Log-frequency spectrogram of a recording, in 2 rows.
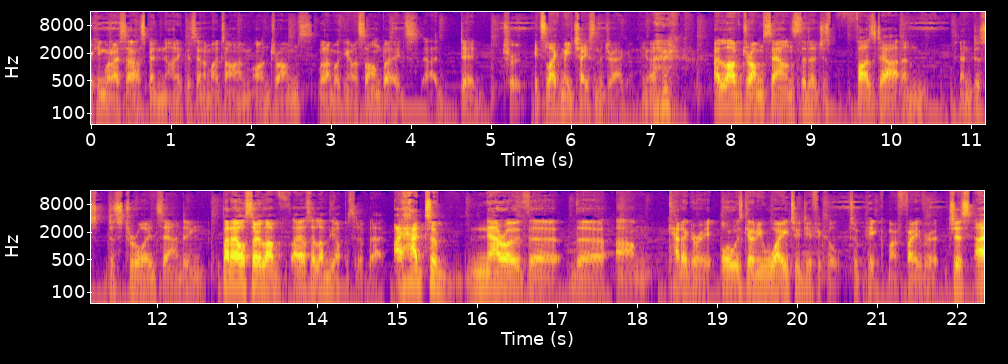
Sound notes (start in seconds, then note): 7.0 laughs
